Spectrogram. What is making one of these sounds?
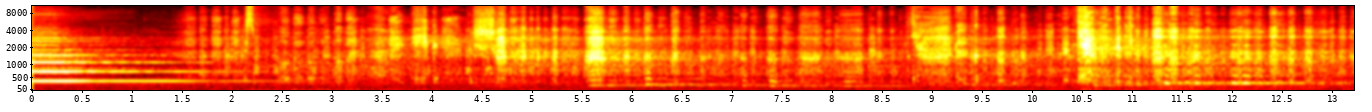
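A young woman sings softly and slowly into a close microphone, holding long notes.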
